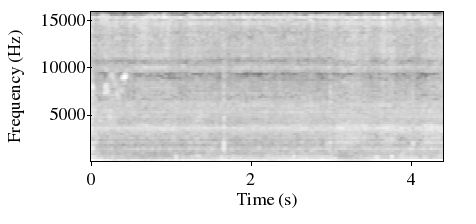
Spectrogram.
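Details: December 1987 Coleman 508 pressurized camp stove, lightly restored, lit: even, steady hissing roar with a low rumble, no sputtering or surging; burner running cleanly.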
